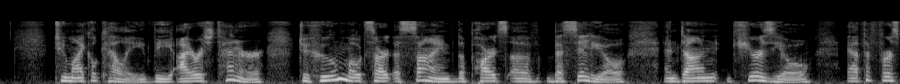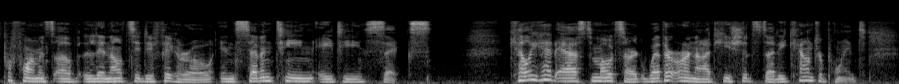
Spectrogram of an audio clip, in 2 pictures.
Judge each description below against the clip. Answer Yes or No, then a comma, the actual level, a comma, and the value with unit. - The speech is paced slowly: Yes, slow, 130 wpm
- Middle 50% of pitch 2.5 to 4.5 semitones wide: Yes, average, 3.7 semitones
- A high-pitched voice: No, medium, 140 Hz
